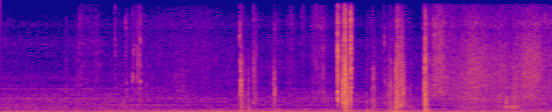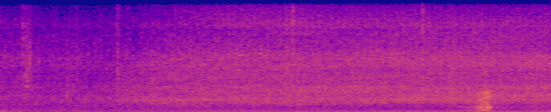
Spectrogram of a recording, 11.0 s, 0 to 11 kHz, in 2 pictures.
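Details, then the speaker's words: 2009 Nissan Versa 1.8L SL, about 157,000 miles, idling after replacing the cylinder 4 coil pack that caused a misfire: low, smooth, even idle with no misses or ticks; normal idle, no codes. "No problems. Okay. You see that idle's real smooth."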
